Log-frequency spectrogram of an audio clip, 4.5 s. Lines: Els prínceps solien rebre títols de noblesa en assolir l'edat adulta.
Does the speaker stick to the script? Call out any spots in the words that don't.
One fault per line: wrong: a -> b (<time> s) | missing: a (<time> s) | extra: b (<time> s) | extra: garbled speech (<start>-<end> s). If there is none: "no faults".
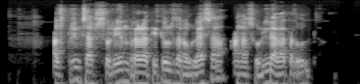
no faults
